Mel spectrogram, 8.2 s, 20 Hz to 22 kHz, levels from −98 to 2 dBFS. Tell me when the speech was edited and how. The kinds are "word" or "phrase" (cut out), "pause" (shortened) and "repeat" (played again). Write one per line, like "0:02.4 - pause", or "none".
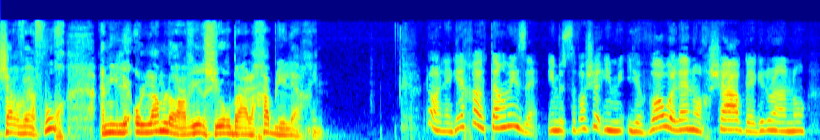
none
